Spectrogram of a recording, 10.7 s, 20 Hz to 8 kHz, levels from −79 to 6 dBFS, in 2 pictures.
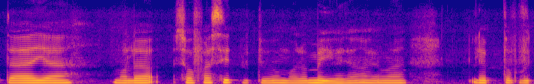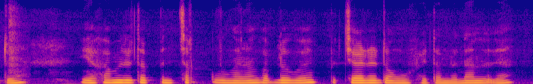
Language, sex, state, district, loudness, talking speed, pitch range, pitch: Wancho, female, Arunachal Pradesh, Longding, -18 LUFS, 175 wpm, 185-205 Hz, 195 Hz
